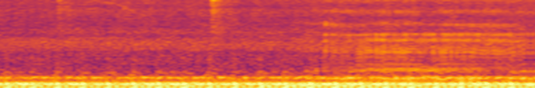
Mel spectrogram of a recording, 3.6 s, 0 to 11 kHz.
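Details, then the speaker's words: Nissan 350Z idling with a cylinder 4 misfire code, check engine light on and heavy exhaust smoke: deep uneven lumpy beat about three per second. "May problema ong 350 ko eh. Nagmi-miss fire tapos ah nag malakas na yung smoke sa exhaust niya."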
